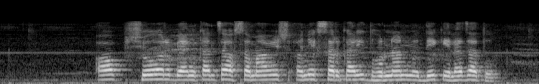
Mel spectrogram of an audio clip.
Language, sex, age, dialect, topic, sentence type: Marathi, female, 56-60, Standard Marathi, banking, statement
